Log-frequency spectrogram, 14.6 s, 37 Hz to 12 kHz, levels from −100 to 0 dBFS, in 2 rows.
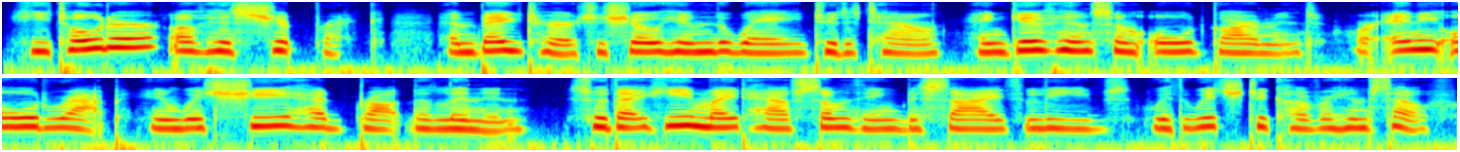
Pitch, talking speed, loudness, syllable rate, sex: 225 Hz, 195 wpm, -18 LUFS, 4.4 syllables/s, female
